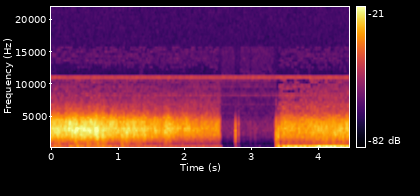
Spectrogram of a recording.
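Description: Faint hiss and low hum of an old film soundtrack with no distinct sound effect. It fades slowly, cuts to dead silence for under a second about two and a half seconds in at the scene change, then comes back a little louder.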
